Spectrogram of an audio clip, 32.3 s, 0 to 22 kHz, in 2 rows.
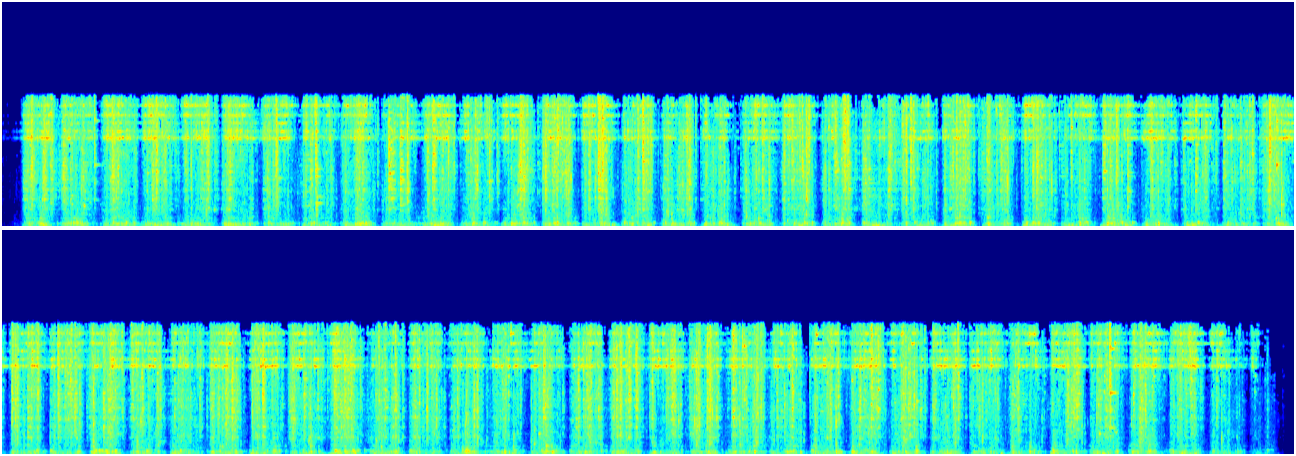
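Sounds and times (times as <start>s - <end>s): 
troops marching in armor with metal clatter: 0.2s - 32.2s.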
